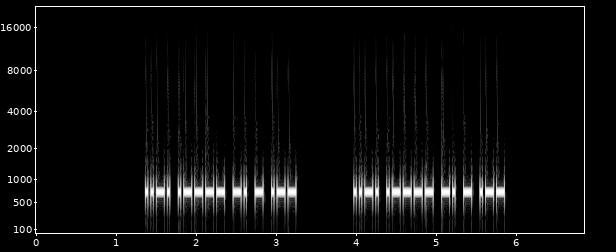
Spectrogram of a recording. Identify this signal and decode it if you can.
Morse code, heard as a keyed tone, about 34 wpm, 700 Hz. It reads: F1NTW F1NTW
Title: DXCC-100 Call Signs - 5 Characters - Repeated 2x - 35wpm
